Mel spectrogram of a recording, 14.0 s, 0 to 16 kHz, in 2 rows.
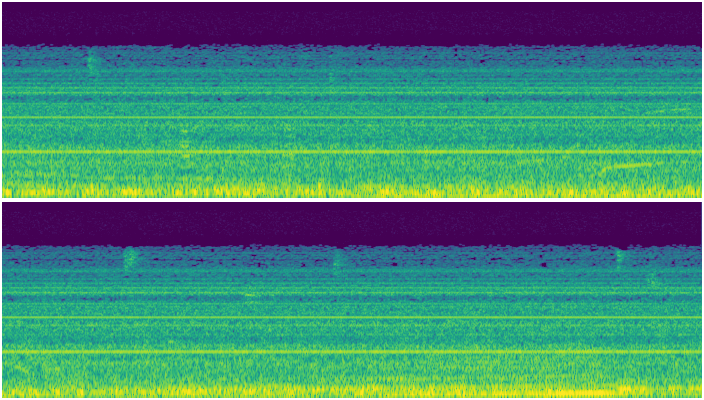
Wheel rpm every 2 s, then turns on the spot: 0, 0, 0, 0, 0, 0, 0.
none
